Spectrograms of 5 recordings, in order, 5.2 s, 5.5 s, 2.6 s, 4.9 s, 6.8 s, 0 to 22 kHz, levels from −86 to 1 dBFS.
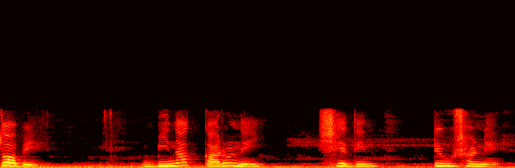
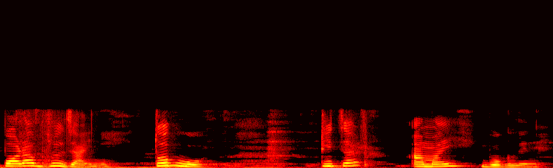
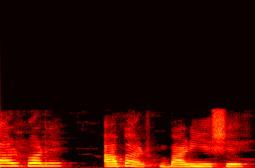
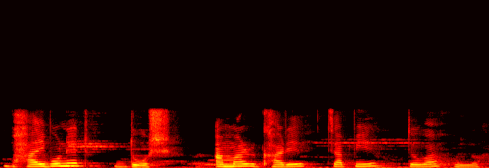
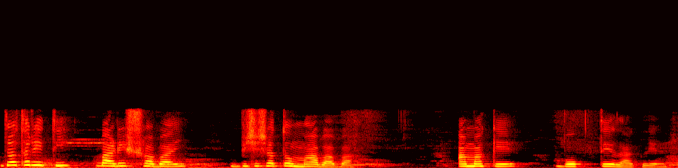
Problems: background sounds at intervals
